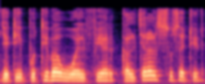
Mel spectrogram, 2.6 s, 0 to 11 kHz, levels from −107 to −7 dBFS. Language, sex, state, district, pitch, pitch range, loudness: Bengali, male, Tripura, West Tripura, 145 Hz, 135-155 Hz, -17 LUFS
